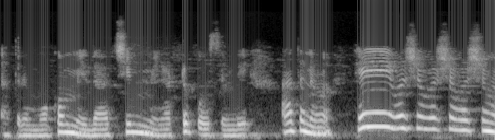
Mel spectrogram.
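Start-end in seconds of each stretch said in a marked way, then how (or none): 3.6-4.9 jolted high cry of surprise as water hits; much higher startled shout; startled awake. A narrator's reading. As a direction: yelp as if caught in sudden rain.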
